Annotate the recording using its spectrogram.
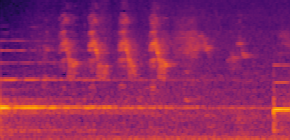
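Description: A single held musical note that slowly fades, with a run of about five short, quick descending bird chirps about a second in.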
